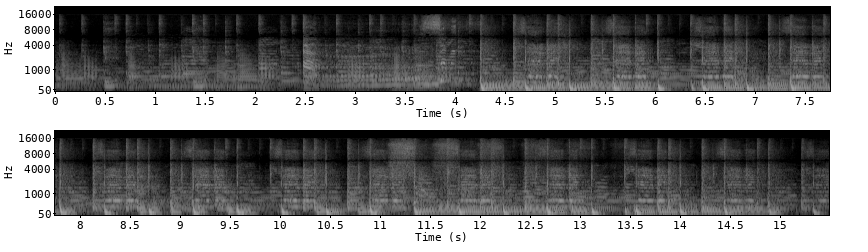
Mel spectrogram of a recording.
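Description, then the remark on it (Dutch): Up-tempo Ivorian zoblazo dance music with local influences plays loud: a melodic opening, then a heavy, driving bass beat kicks in after a few seconds and pulses steadily to the end. “Dat is echt up-tempo dansmuziek met een hele duidelijke plek ook voor lokale invloeden.”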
